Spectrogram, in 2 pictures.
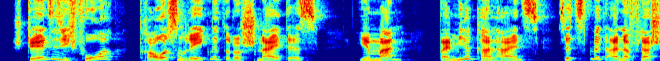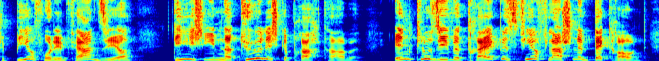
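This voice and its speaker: A woman's voice: fairly high pitch, a bit bright, slightly rough. An older woman telling a comic story in a chatty, gossipy way, chuckling as she goes. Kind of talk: comic monologue.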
